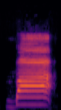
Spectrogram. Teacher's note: बंद होठों के गीले हिस्से मिलने से बा अदा होता है। बा, होठ ही है मगर उसके अंदर का गीला हिस्सा एक दूसरे को लग रहा, बा।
